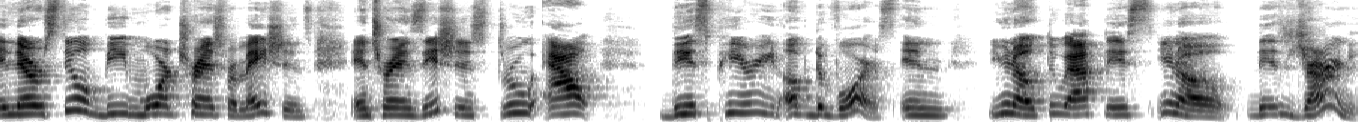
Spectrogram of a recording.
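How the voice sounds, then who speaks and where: On a very clean recording with a silent background, a woman with a Memphis accent speaks at a fairly high pitch in an animated tone, at a fairly slow pace with ordinary pitch variation. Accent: Southern US, Memphis. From Memphis, Tennessee. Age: 30s. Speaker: podcast host. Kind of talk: solo podcast monologue, personal testimony. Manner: conversational, animated, faith-inflected.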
